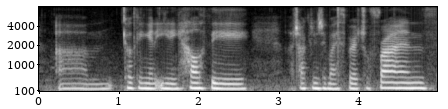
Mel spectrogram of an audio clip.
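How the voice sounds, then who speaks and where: Soft-spoken, a woman talks at a fairly low pitch in a dark, mellow tone with monotone, flat intonation. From New England. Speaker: spiritual content creator. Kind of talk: reflective personal monologue. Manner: slow.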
